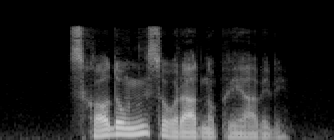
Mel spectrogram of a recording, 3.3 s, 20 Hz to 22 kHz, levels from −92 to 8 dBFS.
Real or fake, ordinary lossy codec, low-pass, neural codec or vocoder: fake; none; 10.8 kHz; codec, 24 kHz, 0.9 kbps, WavTokenizer, medium speech release version 1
